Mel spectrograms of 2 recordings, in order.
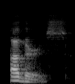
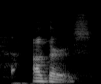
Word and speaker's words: others: was others. Other. You've got to put your tongue under your teeth. Others. Others. Others. Others. Other. Others. Other. Others. Other. Others. Tongue under teeth.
